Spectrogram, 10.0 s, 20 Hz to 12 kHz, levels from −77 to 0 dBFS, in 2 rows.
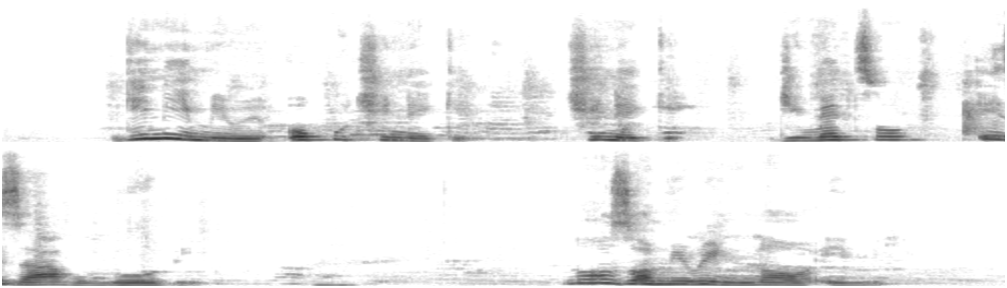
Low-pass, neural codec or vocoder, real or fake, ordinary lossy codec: none; vocoder, 24 kHz, 100 mel bands, Vocos; fake; none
